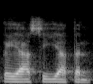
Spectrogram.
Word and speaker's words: قیاسیۃ: ضربین سماعیۃ و قیاسیۃ، قاف کے نیچے زیر ہے، قیاسیۃ یہ صحیح لفظ ہے یعنی صحیح تلفظ ہے۔ فالسماعیۃ منها 91 عاملا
